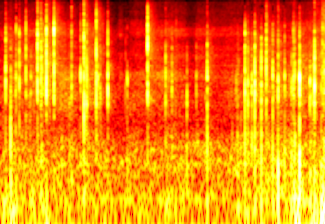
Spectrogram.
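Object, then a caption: Rolled cellophane tube. Pink cellophane rolled into a long, hollow tube is squeezed and crinkled with fingertips and nails. Quiet, bright crackles and sharp, dry clicks pop in dense clusters, ease off through the middle, then pick up again toward the end.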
